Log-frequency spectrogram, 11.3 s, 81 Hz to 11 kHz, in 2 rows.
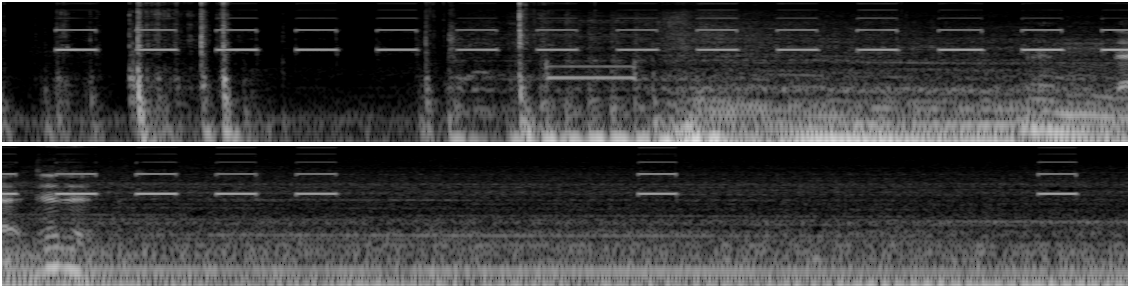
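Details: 2000 Mercedes-Benz CLK320 Cabriolet after sitting about three weeks, started after retightening a sparking battery connection: door chimes beep in pairs, brief crank, engine catches at once into a smooth idle; normal start, BAS/ESP/ABS errors shown afterward.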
